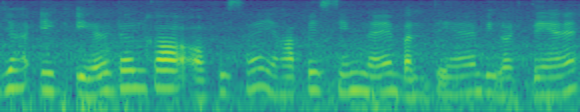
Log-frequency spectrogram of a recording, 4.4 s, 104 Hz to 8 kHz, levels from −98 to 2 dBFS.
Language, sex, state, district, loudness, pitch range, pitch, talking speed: Hindi, female, Chhattisgarh, Raipur, -19 LUFS, 205-260 Hz, 230 Hz, 190 wpm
